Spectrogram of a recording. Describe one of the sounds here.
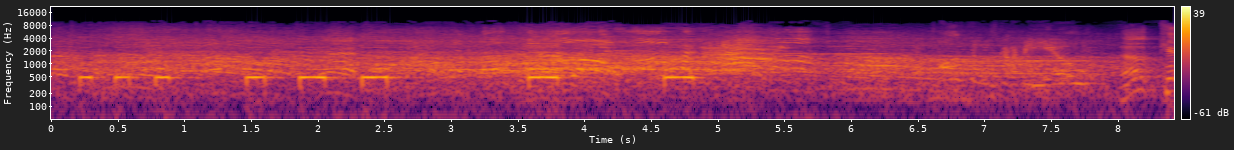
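A studio audience talks and cheers loudly.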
